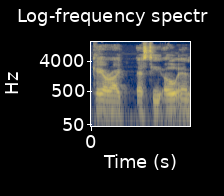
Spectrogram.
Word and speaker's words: Kristen: My sister's name is Kristen, but it's Kriston, so it's Kriston.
